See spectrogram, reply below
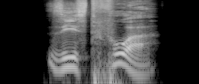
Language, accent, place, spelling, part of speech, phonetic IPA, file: German, Germany, Berlin, siehst vor, verb, [ˌziːst ˈfoːɐ̯], De-siehst vor.ogg
- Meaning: second-person singular present of vorsehen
